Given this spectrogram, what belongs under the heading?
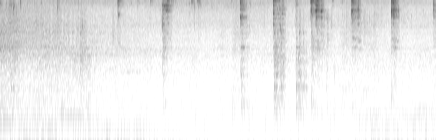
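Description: Bhaji fritters deep-fry in hot oil over medium heat, a steady faint sizzle and bubbling crackle, punctuated by louder scraping and stirring clatters from a utensil toward the end, with no talking.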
